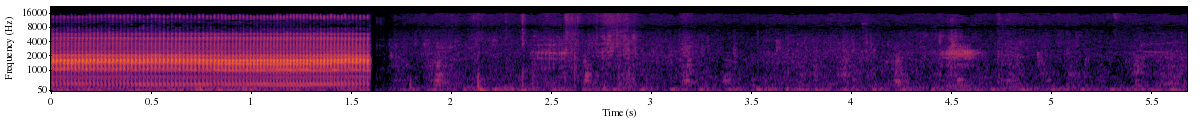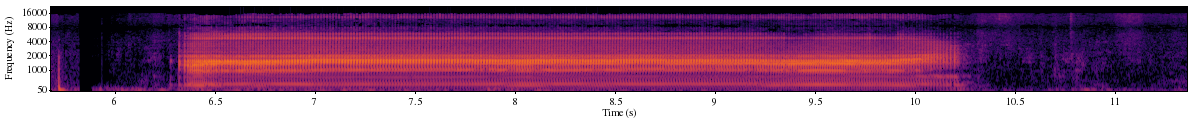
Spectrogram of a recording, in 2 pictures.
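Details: Two drawn-out moos from a village cow, the first short and the second about four seconds long and slightly wavering. Quiet rustling fills the gap between them.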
